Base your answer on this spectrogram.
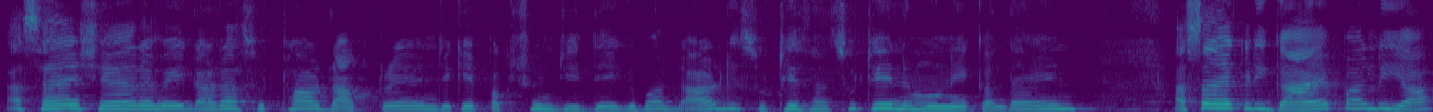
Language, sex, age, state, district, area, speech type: Sindhi, female, 30-45, Gujarat, Surat, urban, spontaneous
